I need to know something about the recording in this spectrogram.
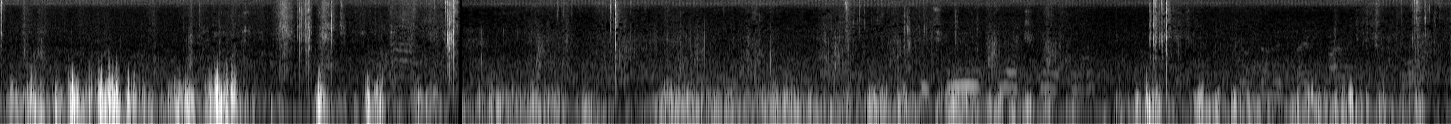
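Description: Irregular low rumble of wind buffeting a phone microphone outdoors, with a few sharp clicks or taps scattered through it.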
